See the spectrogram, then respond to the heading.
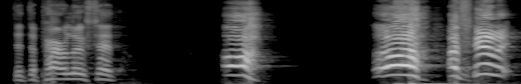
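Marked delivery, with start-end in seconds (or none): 1.7-3.9 slow, loud, hammed-up gasp of being healed; mock miracle reaction. Paralytic mocked as if feeling healing, hammed-up and loud.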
